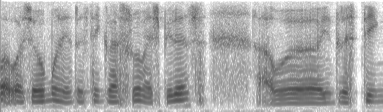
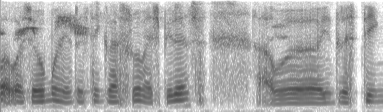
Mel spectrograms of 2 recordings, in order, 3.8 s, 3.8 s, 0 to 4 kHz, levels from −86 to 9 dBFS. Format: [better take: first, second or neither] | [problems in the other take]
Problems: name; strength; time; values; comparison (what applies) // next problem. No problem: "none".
first | noise reduction (neural mask model Resemble Enhance denoiser)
